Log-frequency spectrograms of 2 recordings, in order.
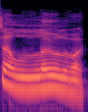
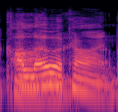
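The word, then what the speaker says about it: Oluokun: I think it's Aluakun. – Aluakun. – But I definitely didn't say that. Sounds way better than what I said.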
